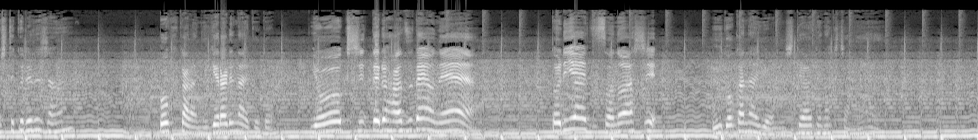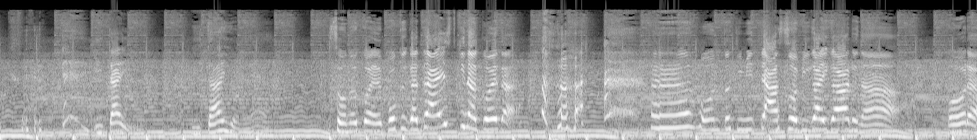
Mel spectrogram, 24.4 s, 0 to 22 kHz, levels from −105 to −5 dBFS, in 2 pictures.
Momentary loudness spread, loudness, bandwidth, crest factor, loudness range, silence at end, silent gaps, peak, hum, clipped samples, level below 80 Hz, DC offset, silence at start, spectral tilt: 10 LU; -12 LUFS; 17 kHz; 12 dB; 6 LU; 0 s; none; 0 dBFS; none; 0.2%; -28 dBFS; under 0.1%; 0 s; -5 dB/octave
